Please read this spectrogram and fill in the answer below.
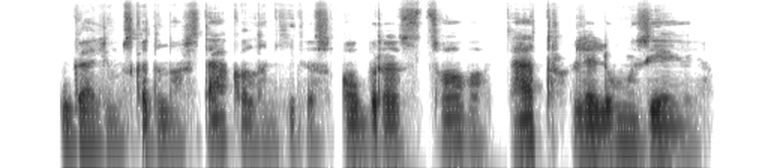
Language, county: Lithuanian, Kaunas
